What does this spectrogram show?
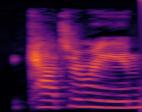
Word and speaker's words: Katerine: I'm glad I listened to this on audio because the names are pronounced different than they look. Like, so we have Katerine, but it's spelled like Catherine. And then Arsinoe, which it's spelled like Arsino.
